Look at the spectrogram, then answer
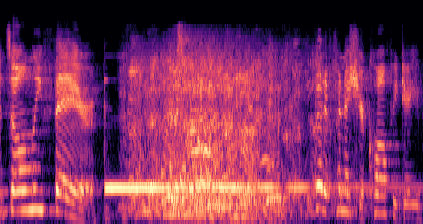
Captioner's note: doorbell rings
